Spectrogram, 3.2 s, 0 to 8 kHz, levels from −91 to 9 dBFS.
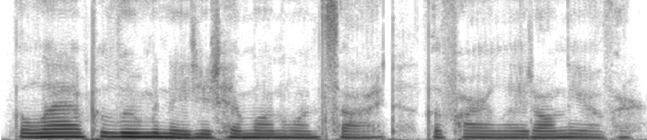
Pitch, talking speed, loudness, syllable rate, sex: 185 Hz, 220 wpm, -17 LUFS, 6.7 syllables/s, female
